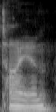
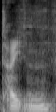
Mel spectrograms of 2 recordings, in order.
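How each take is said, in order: First: The name has no t sound in the middle. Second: The name has a t sound in the middle. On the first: The speaker calls it right. "but it's tie-in" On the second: The speaker calls it wrong. "some people pronounce it Titan"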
